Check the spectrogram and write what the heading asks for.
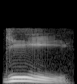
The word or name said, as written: gie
